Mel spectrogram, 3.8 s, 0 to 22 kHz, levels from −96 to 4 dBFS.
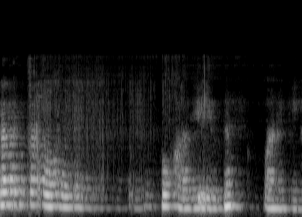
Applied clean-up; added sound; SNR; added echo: neural mask model DeepFilterNet 3.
